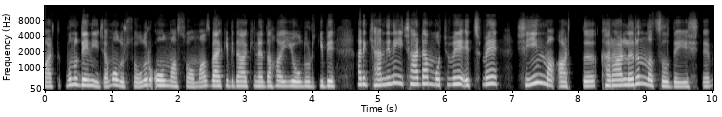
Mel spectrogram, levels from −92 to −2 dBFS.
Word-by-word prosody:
artık 190 +3 -4
bunu 255 0 +1
deneyeceğim 210 -5 +2
olursa 190 -6 0
olur, 220 +7 +1
olmazsa 210 -5 +1
olmaz 185 +4 -3
belki 210 0 +1
bir 205 - -6
dahakine 200 -1 0
daha 200 +1 -1
iyi 200 +1 +1
olur 195 0 +1
gibi, 205 -1 +2 0.3
hani, 270 0 +2
kendini 250 +6 0
içeriden 295 0 +1
motive 260 +1 0
etme 270 +5 0 0.3
şeyin 315 +8 +1
mi 250 - +1
arttı? 195 +1 -2
Kararların 245 +7 +2
nasıl 210 -5 -1
değişti? 180 +1 -4
215 Hz, 150 wpm, -23 LUFS, 195-250 Hz, 0.3 s, deneyeceğim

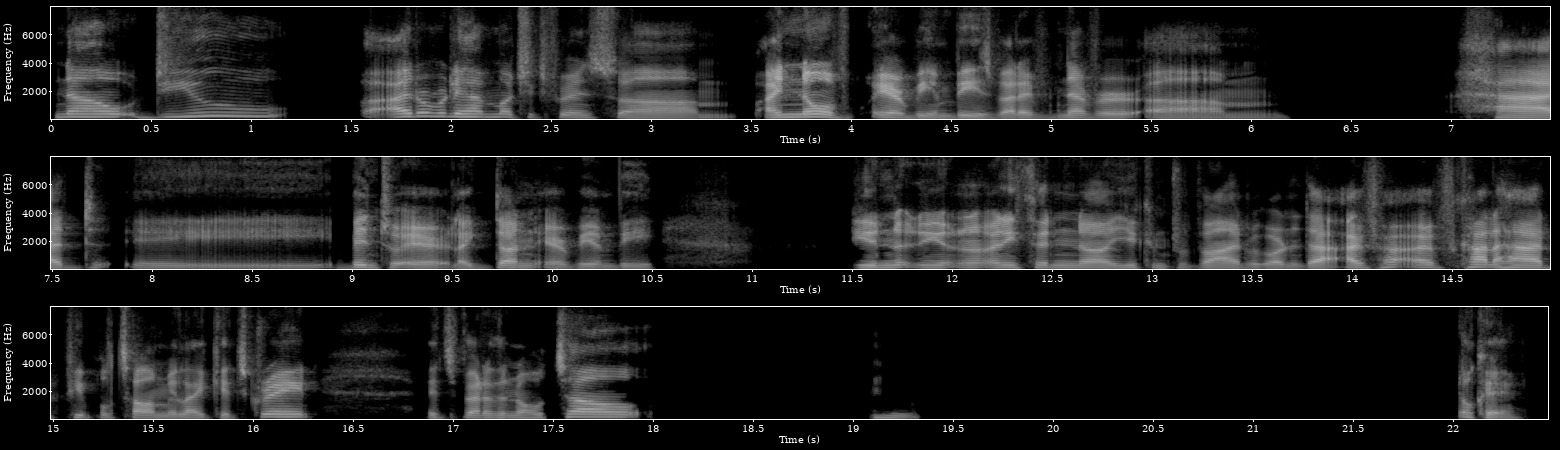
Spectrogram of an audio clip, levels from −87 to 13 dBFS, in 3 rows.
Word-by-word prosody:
Now, 195 0 -1
do 165 +8 -7
you 240 +2 -9 0.4
I 205 - +2
don't 240 +1 -4
really 220 -3 -1
have 195 -1 0
much 190 0 -5
experience, 155 -6 -6
um, 135 -1 -5
I 160 - +9
know 185 +2 +6
of 145 -7 -2
Airbnbs, 140 -5 +3
but 120 0 +2
I've 125 0 -5
never, 145 -1 -2
um, 65 - -6 0.8
had 145 -1 +3
a 135 - -10
been 170 -2 +1
to 140 - -2
Air 130 -1 +4
like, 120 -2 -2
done 140 +1 +2
Airbnb. 125 -1 -3 1.0
You 145 -1 +3
kn 160 +3 -1
you 150 0 +2
know 155 0 0
anything, 155 -2 +1
uh, 140 -1 +3
you 140 +1 -3
can 130 -1 -15
provide 130 +1 -1
regarding 130 -1 -6
that? 135 -1 +3
I've 155 - +4
ha 175 +2 -2
I've 165 -4 0
kinda 175 -2 +4
had 150 -3 +4
people 150 -3 -9
telling 135 0 -1
me, 125 - -4
like, 130 -1 -5
"It's 125 - -1
great, 185 -1 +1 0.6
it's - - -7
better 140 - -1
than 140 -1 -7
a - - -4
hotel." 180 +5 0 1.2
Mhm. 135 -3 -16 2.7
Okay. 110 - -3
145 Hz, 145 wpm, -27 LUFS, 130-165 Hz, 2.7 s, I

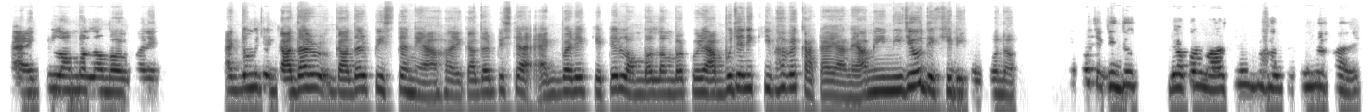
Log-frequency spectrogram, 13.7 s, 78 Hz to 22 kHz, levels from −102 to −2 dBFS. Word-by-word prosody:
হ্যাঁ, 215 - +1
একটু 215 +5 -16
লম্বা, 240 0 0
লম্বা 220 -1 +2 0.2
মানে 215 0 -5 0.8
একদম 235 +2 +1
ওইযে 255 -1 +2
গাদার 240 +5 +6 0.3
গাদার 220 +4 +3
পিসটা 240 -1 -3
নেওয়া 175 -2 -3
হয়, 190 -2 -5
গাদার 205 +2 0
পিসটা 235 -1 -4 0.2
একবারে 215 +4 +1
কেটে 210 +3 0
লম্বা, 195 -1 -2
লম্বা 200 +1 -1
করে 215 0 0
আব্বু 200 +5 -1
জানি 255 0 +5
কিভাবে 260 +1 +1
কাটায় 185 -2 -3
আনে। 165 -1 -6
আমি 210 +3 +1 0.2
নিজেও 265 +6 +5
দেখিনি 220 -1 +2
কখনো। 195 +1 -5 0.6
ঠিক 320 0 -21
আছে? 315 -3 -6
কিন্তু 285 0 +4 0.5
যখন 265 +3 +4
মাছই 250 +6 +2 0.2
ভালো 265 -2 0
রকমের 280 +3 -3
হয় 220 -5 -2
230 Hz, 160 wpm, -24 LUFS, 205-255 Hz, 0.8 s, গাদার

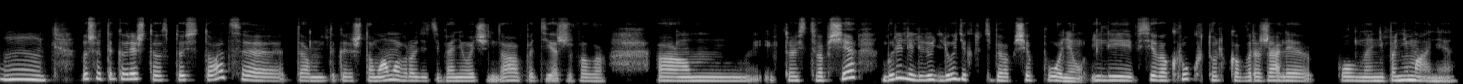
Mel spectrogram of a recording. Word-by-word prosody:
М. 225 -3 +2 0.3
Слушай, 255 +1 0
ты 255 - -3
говоришь, 250 +1 +3
что 205 -5 -2
в 200 - -13
той 210 0 -1
ситуации, 210 - -1
там, 170 -1 -1
ты - - -11
говоришь, 175 -1 -4
что 170 - -1
мама 195 +5 +4
вроде 175 -2 -2
тебя 165 +1 -4
не 170 - +2
очень, 170 +1 -1
да, 180 0 0
поддерживала. 160 - -4 0.5
Ам, 170 -1 +2
и 185 - -10
то 185 - -1
есть 185 0 -4
вообще, 260 - +4 0.2
были 220 +8 +3
ли 255 -5 +5
лю 200 -1 0
людь 205 - -6
люди, 230 +5 +3
кто - - -16
тебя 190 -1 -2
вообще 185 +4 +2
понял, 180 -6 0
или 190 -1 +1
все 205 +3 0
вокруг 190 +7 -2
только 195 -2 -4
выражали 175 0 +1 0.3
полное 175 -2 +1
непонимание? 170 -2 +2
185 Hz, 165 wpm, -21 LUFS, 170-205 Hz, 0.5 s, ли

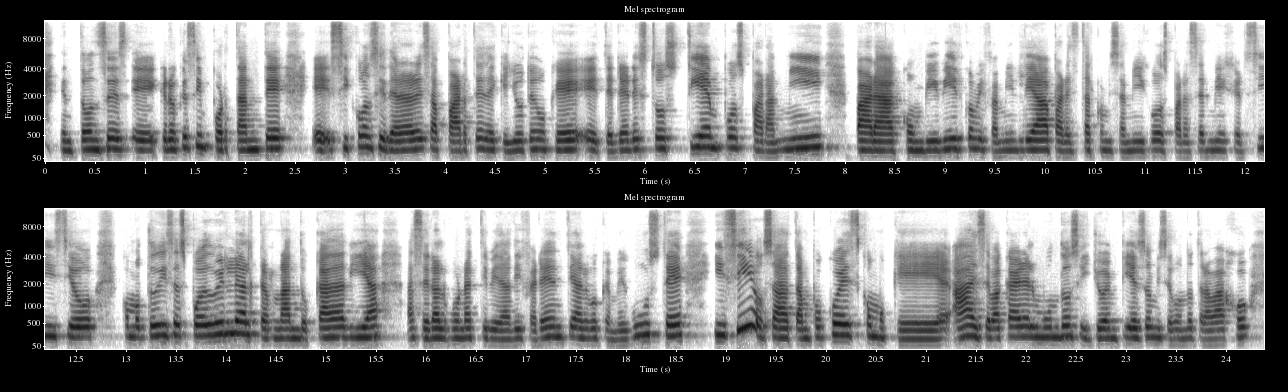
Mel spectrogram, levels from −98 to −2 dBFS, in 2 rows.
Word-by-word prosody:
Entonces, 195 +3 0
eh, 190 -3 0
creo 200 0 0
que 230 - 0
es 230 +3 -9
importante, 200 -2 +2 0.3
eh, 190 - +1
sí 200 +3 -5
considerar 210 -5 +2
esa 200 -1 -1
parte, 180 +3 -1
de 190 -1 -2
que 165 - -6
yo 180 +1 -2
tengo 200 0 -4
que, 190 0 +2
eh, - - -1
tener 185 +3 -2
estos 215 +1 -4
tiempos 230 -1 +1
para 180 -7 -4
mí, 220 +6 +1 0.3
para 180 -2 +5
convivir 185 +3 -1
con 220 0 -4
mi 200 - -5
familia, 185 +2 +1
para 180 -2 -2
estar 175 +2 -7
con 185 -1 -10
mis 180 0 -11
amigos, 180 +2 -5
para 170 -3 -8
hacer 175 +2 -9
mi 185 0 -6
ejercicio. 205 +4 -1 0.3
Como 205 -2 -3
tú 220 - +1
dices, 230 +1 +2
puedo 230 +1 +4
irle 270 +2 +5
alternando 185 -8 +1
cada 200 +2 +4
día, 200 +2 +2 0.3
hacer 185 0 -2
alguna 185 0 +1
actividad 180 -3 -4
diferente, 190 +4 -2
algo 185 -1 -2
que 180 -2 -12
me 160 +1 -7
guste. 235 +4 +1 0.3
Y 240 -2 0
sí, 365 - +6
o - - +2
sea, 190 -2 +3
tampoco, 200 +6 +1
es 235 0 +3
como 210 -4 -3
que: 170 0 -1
"Ay, 215 +2 +4
se 200 -1 -2
va 190 - +4
a 190 - -7
caer 210 +1 +2
el 210 0 +1
mundo", 200 +2 0
si 200 -4 -8
yo 185 +3 0
empiezo 190 +2 -1
mi 195 - -4
segundo 180 0 -7
trabajo, 175 +4 -2
195 Hz, 180 wpm, -21 LUFS, 180-215 Hz, 0.3 s, sí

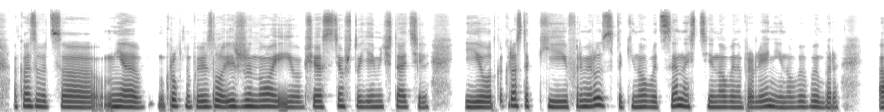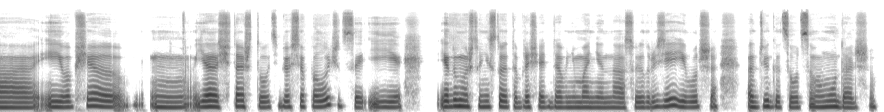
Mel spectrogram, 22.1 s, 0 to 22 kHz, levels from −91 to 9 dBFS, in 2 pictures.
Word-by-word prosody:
оказывается, 200 -1 +1
мне 200 -7 +4 0.3
крупно 225 -2 0
повезло 200 +2 +2
и 205 +2 +5
с - - 0
женой, 210 0 +3
и 190 - -1
вообще 195 +1 -1
с 200 0 -4
тем, 220 -1 +1
что 205 - -5
я 195 +1 -1
мечтатель. 195 -2 -3 0.4
И 190 -1 +3
вот 185 0 +1
как - - -11
раз 235 -2 +2
таки 210 -3 -1
формируются 230 +3 +2
такие 195 +1 -4
новые 195 -1 +1
ценности, 220 +2 +1
новые 190 0 -1
направления 190 +2 0
и - - -1
новые 185 +2 -3
выборы. 185 -2 -2 0.5
А, 180 -1 +2
и 195 -1 +2
вообще, 200 +1 +1 0.3
м, 185 -1 -1
я 205 0 +5
считаю, 210 +2 0
что 185 -1 -5
у 185 - -2
тебя 195 0 -3
всё 200 +1 -3
получится, 215 0 -1
и 190 +1 -1 0.5
я 205 0 +3
думаю, 220 0 +5
что 205 - -5
не 200 0 0
стоит 195 -1 -1
обращать, 190 +1 -3
да, 185 0 -1
внимание 180 0 -1
на 175 0 -2
своих 180 +1 -4
друзей 210 +5 +1
и 195 - +2
лучше 190 +2 -3 0.3
там 190 -1 +2
двигаться 190 -2 -1
вот 180 0 -3
самому 200 +3 +2
дальше. 175 0 -3
195 Hz, 155 wpm, -23 LUFS, 185-210 Hz, 0.5 s, и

